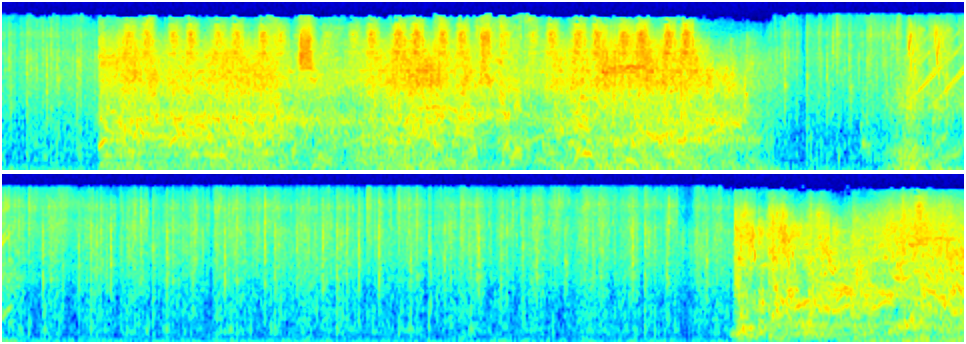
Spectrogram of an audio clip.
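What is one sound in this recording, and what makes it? Swords slash and whoosh in a loud, chaotic melee.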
